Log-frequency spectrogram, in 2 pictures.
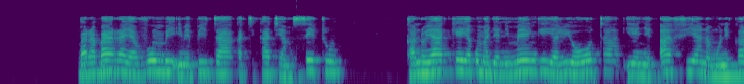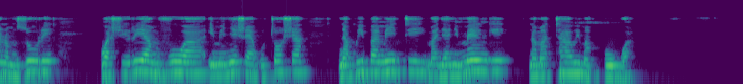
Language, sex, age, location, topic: Swahili, female, 36-49, Dar es Salaam, agriculture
